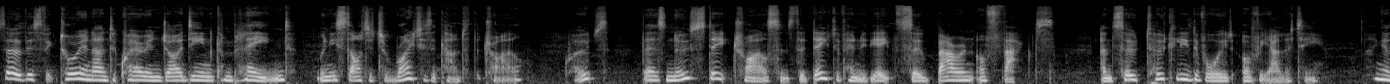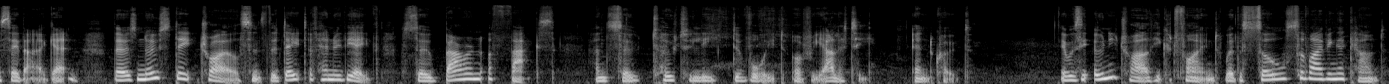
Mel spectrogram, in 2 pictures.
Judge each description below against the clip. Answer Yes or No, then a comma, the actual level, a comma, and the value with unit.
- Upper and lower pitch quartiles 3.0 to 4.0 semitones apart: No, average, 4.8 semitones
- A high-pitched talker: Yes, high, 210 Hz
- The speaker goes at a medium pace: Yes, average, 170 wpm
